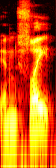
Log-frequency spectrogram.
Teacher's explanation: and weird words that are two syllables so inflate makes it the stress is on plate instead of in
